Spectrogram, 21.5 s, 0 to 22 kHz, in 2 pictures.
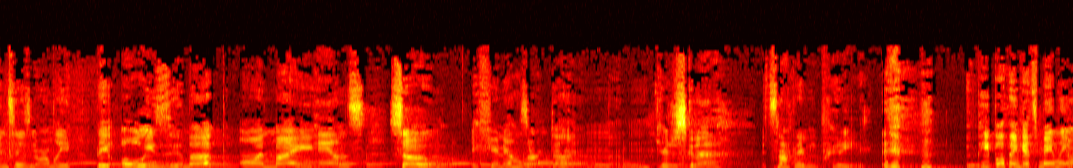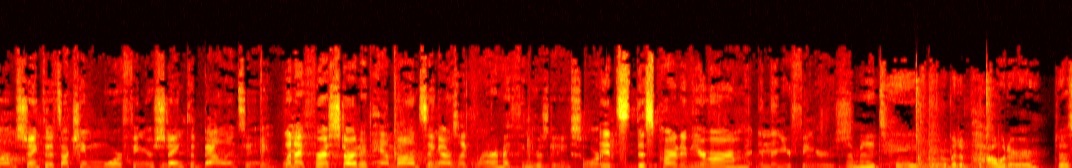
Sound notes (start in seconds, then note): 8.9 laughs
